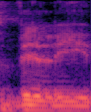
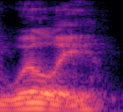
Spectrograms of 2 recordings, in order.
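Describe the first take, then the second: First: The name begins with a V sound. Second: The name begins with a W sound.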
